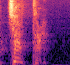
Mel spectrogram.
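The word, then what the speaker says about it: chata (חטא): Lakini katika lugha halisi ile ya awali ya Kiebrania, anazungumza, anasema hivi, neno hili makosa amelitamka, au vocabulary hii, msamiati unatamkwa kama chata.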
